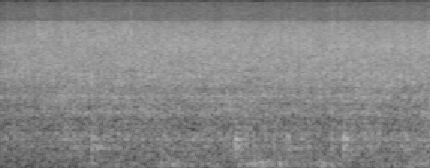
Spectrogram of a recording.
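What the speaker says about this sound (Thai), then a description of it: "เราต้องผัดแอนโชวีให้เหลืองมันก็จะได้ไม่คาว" Anchovies stir-fried in a pan for a pork kidney and white wine dish give a steady, loud sizzling hiss that runs unbroken throughout, with no talking.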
